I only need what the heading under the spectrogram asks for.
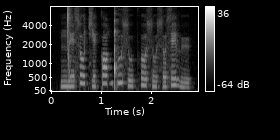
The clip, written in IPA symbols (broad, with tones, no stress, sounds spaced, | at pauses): ŋ͡ǀ e˨ s o˦ t͡ɕ e˨ k ɔ˦ ǃʼ u˦ s u˨ pʰ o˧ s u˨ s ʊ˨ s e˦ v ʉ˨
